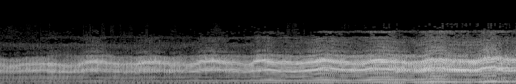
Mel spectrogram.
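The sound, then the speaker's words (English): A loud, steady airplane engine roar as a plane passes over a school, with a strong, droning harmonic tone that wavers slightly in pitch and grows louder toward the end. No voices. “It's getting louder and louder and louder until the entire room is filled with the sound of this fantastic, tremendous, overwhelming airplane roar.”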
